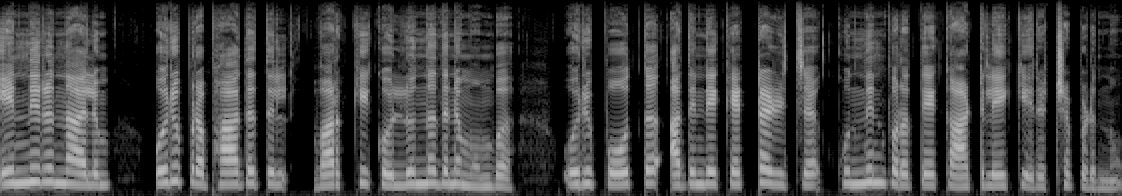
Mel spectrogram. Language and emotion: Malayalam, neutral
